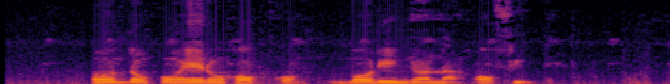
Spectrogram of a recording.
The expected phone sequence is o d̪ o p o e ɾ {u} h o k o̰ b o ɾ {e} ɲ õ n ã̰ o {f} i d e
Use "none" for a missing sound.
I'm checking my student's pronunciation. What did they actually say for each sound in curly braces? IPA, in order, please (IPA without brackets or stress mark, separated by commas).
o, i, f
